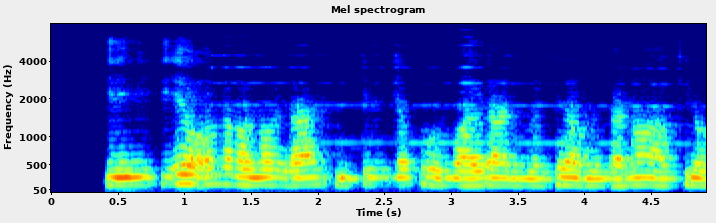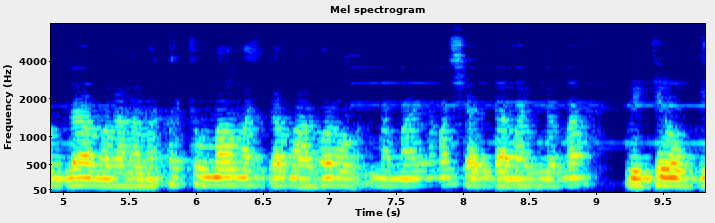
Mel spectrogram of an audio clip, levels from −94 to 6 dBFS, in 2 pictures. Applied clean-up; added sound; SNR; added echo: neural mask model DeepFilterNet 3.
